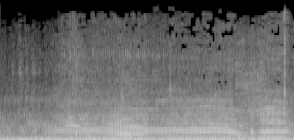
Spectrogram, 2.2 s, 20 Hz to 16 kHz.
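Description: Honda CRF110 youth dirt bike's small single-cylinder four-stroke engine running at an even, high pitch, then easing off near the end.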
